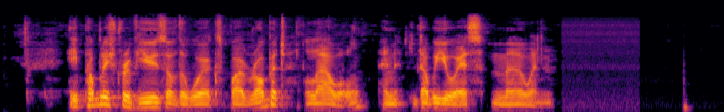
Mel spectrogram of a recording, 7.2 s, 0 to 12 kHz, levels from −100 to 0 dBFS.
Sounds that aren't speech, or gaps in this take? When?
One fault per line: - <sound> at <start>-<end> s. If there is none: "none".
none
